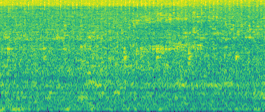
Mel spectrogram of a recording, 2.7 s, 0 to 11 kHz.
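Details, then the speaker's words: Dacia Logan MCV 1.6 16v 105hp petrol, just started, heard with bonnet raised: soft, even idle hum barely above background hiss, no knocks or ticks; quite quiet, normal healthy idle. "Bun, hai să vedem dacă se aude motorul ăsta cu capota ridicată. Destul de silențios."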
